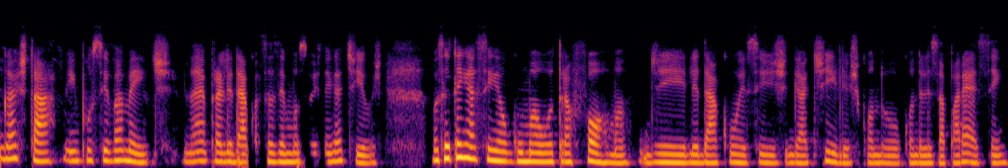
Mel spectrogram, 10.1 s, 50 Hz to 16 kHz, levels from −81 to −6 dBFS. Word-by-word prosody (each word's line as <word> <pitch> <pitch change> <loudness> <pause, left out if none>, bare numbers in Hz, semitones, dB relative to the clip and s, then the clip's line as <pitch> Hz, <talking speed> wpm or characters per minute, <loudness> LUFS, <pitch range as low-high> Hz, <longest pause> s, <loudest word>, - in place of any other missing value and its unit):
gastar 220 -6 +2
impulsivamente, 210 -3 0
né, 200 +2 -2
pra 195 -1 -1
lidar 185 -1 +1
com - - -16
essas 190 -1 -2
emoções 185 0 -1
negativas. 175 -4 -2 0.5
Você 245 +4 +5
tem, 285 0 +6
assim, 230 -3 +3
alguma 195 -1 +3
outra 190 0 +2
forma 170 -4 0
de 175 0 +1
lidar 170 -1 +1
com 180 0 -3
esses 165 0 -3
gatilhos 165 0 -3
quando 165 -1 -4
quando 165 0 -3
eles 165 0 -2
aparecem? 165 +1 -3
185 Hz, 145 wpm, -23 LUFS, 170-200 Hz, 0.5 s, tem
